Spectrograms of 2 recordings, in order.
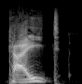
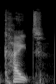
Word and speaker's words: Kait: Kait is how you pronounce her name. – K-A-I-I-T. – Facts. Yeah, exactly. That alone should make, like, it's pronounced differently. Because you out of say Kate. – Yeah, I said Kite. – Oh, Kite. – When I first saw it, too. It could be like Kite.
